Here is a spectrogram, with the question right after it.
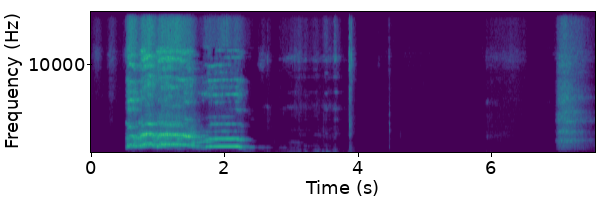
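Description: A single loud, close rooster crow rises then falls over about two seconds, followed by faint rustling and a brief later sound.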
